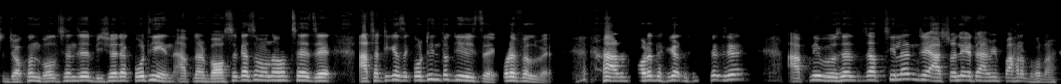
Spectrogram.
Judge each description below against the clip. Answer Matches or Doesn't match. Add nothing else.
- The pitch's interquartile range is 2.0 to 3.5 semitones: Matches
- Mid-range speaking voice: Matches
